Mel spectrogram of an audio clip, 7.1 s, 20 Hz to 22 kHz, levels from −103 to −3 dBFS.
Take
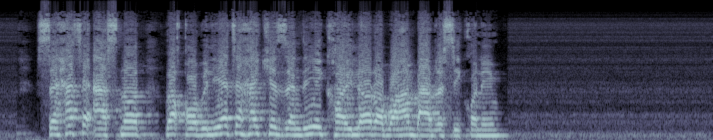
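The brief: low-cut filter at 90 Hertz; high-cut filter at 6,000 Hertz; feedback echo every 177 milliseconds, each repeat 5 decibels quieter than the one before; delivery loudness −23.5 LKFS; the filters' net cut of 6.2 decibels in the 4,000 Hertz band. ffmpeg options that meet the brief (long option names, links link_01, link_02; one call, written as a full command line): ffmpeg -i in.wav -af "highpass=90,lowpass=6000,equalizer=frequency=4000:width_type=o:gain=-7.5,aecho=1:1:177|354|531|708|885|1062|1239:0.562|0.315|0.176|0.0988|0.0553|0.031|0.0173,volume=3.5dB" out.wav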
